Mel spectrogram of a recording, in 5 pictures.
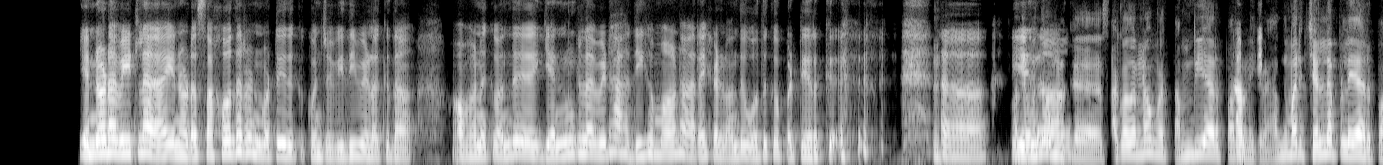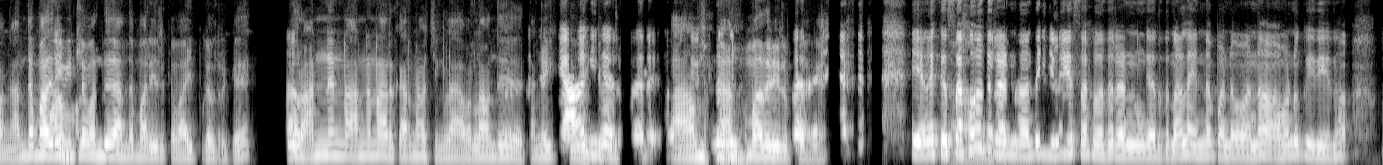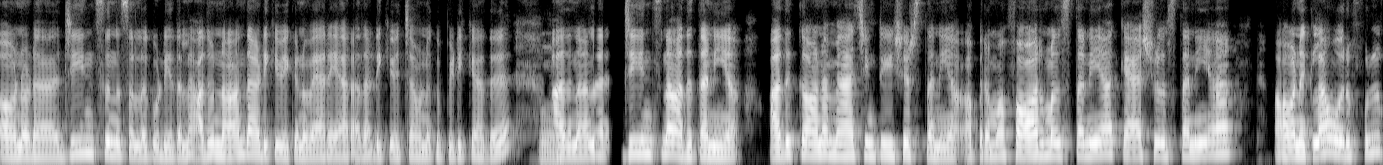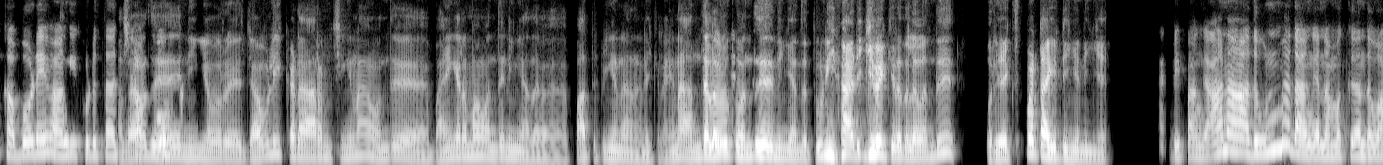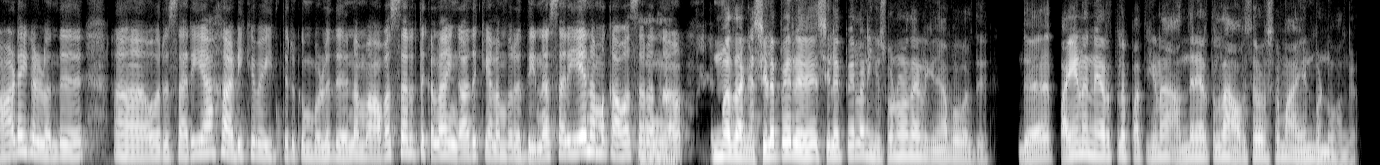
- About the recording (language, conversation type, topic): Tamil, podcast, குறைந்த சில அவசியமான உடைகளுடன் ஒரு எளிய அலமாரி அமைப்பை முயற்சி செய்தால், அது உங்களுக்கு எப்படி இருக்கும்?
- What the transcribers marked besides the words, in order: snort; laugh; unintelligible speech; laughing while speaking: "ஆமா அந்த மாரி இருப்பாங்க"; unintelligible speech; laugh; in English: "ஃபார்மல்ஸ்"; in English: "கேசுவல்ஸ்"; other background noise; unintelligible speech; laughing while speaking: "துணிய அடுக்கி வைக்கிறதுல"; unintelligible speech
